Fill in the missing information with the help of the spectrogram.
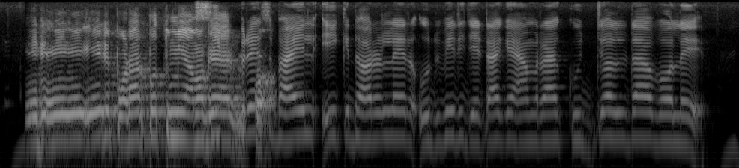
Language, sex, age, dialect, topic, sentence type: Bengali, male, 41-45, Jharkhandi, agriculture, statement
